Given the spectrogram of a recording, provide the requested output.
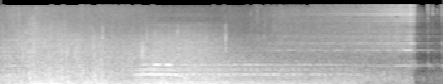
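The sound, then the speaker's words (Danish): Deep, rolling thunder rumbles loudly over a steady stormy roar during a lightning storm at sea in the southernmost Solomon Islands, on a voyage from Vanuatu to Papua New Guinea, swelling twice before slowly easing off and then cutting off abruptly. “Og det lyner over torden og bare helt vildt.”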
